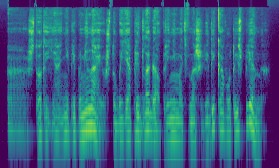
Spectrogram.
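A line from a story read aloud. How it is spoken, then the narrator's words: Quiet. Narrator (Russian): тихо сказал он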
